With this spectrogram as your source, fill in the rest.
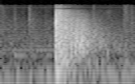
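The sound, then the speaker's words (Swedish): A single loud pistol shot, fired by Olavi Runolinna at a woman's neck, cracks out abruptly, its sharp blast trailing off in a short, noisy decay, with no voices and only a low background hum before and after. “Han tar fram pistolen. Han siktar mot hennes nacke. Han trycker av.”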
